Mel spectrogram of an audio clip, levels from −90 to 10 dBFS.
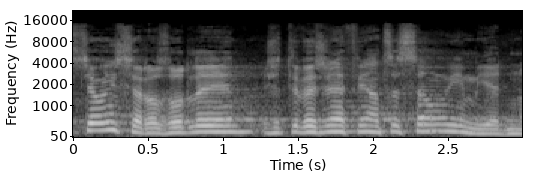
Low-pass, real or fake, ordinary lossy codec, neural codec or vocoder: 14.4 kHz; fake; MP3, 64 kbps; vocoder, 44.1 kHz, 128 mel bands every 512 samples, BigVGAN v2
